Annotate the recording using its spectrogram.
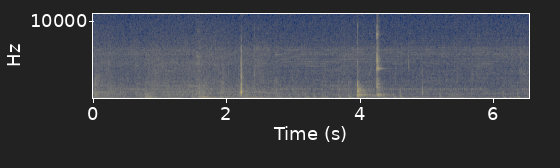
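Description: Quiet room tone with a few light clicks: one about two seconds in and two close together about four seconds in, one of them with a brief ring.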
